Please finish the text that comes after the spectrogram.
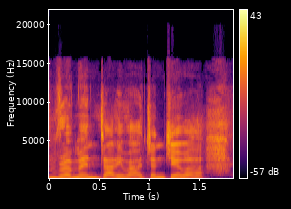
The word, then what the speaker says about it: Raman Dhaliwal-Janjua: So it's Raman Dhaliwal-Janjua.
